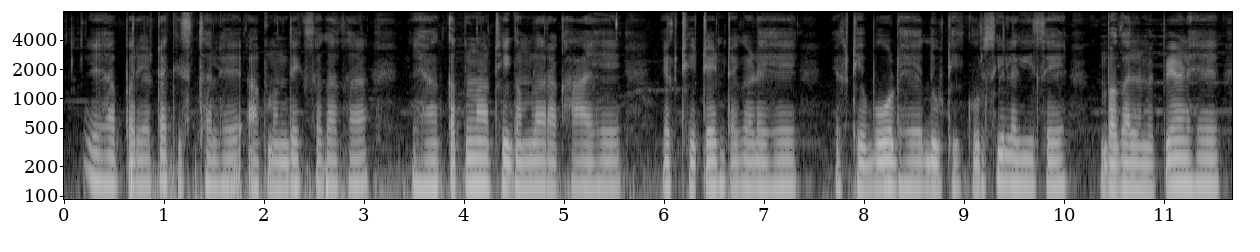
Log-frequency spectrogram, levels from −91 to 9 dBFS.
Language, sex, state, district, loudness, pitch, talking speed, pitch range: Chhattisgarhi, male, Chhattisgarh, Raigarh, -27 LUFS, 115 Hz, 175 wpm, 115-120 Hz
